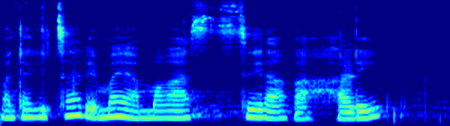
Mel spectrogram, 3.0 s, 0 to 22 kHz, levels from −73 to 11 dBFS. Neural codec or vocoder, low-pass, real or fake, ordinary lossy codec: none; none; real; none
